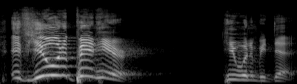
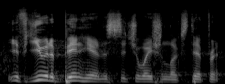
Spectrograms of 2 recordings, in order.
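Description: First: Anguished cry. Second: Soft, falling lament; fading lament. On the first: Sisters crying out to Jesus, loud and anguished. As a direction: cry it out in grief. Preacher voicing the sisters' lament. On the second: Sisters lament trailing off softly. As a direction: let the grief sink to a hush. Same line repeated, fading down. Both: Retold or imitated.

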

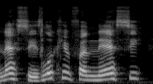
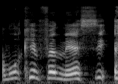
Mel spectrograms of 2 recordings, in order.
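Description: First: Said in the usual way. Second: A weak, higher-pitched attempt at a Scottish accent; half-hearted Scottish accent; bad Scottish accent. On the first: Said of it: "I can't do my Scottish accent". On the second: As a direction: have a go at a Scottish accent and miss. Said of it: "I can't do my Scottish accent very well tonight".

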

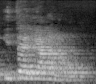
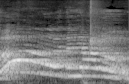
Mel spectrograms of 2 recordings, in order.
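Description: First: Said in the usual way. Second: Italiano with a laugh, higher and louder; light up with relief on Italiano; delighted Italiano. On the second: Real, not acted. She hears the husband speaks Italian, laughing with relief.

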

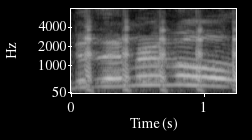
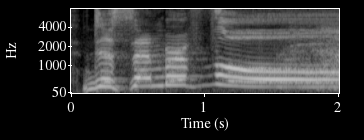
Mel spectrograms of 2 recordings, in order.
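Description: First: Drawn-out reveal shout. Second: Stretched, much higher, louder shout of December Fool; triumphant prank reveal. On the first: Shown as a demonstration. Showing the host how to say it, a long gleeful shout. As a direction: belt December Fool slowly, gleeful. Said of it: "you gotta say it like that". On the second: Retold or imitated. To his agent after the fake scandal, a gleeful drawn-out shout. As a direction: sing it out long and gleeful like a game-show reveal. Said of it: "I was like".

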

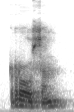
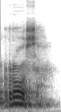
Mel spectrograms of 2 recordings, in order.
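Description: First: "Rosa" closed on m, as Rosam; "Rosa" plus a final m, no i; suffix I dropped. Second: Said in the usual way. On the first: Shown as a demonstration. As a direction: end "Rosa" with lips shut on m. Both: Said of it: "pero escribo Rosami".

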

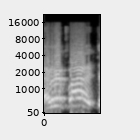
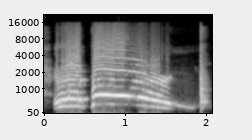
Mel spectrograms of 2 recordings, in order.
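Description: First: Preaching call. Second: Preaching shout. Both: Real, not acted. Prophet preaching against corruption.

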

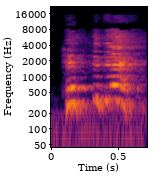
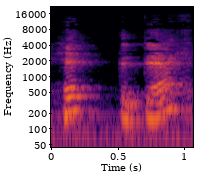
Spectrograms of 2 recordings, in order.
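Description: First: High, loud laughing call; called command. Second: Said in the usual way. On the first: Shown as a demonstration. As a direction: shout it like a game command. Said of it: "as fast as you can". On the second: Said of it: "If I say".

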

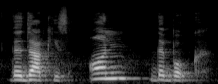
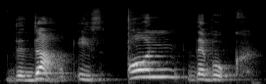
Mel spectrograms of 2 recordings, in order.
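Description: First: Said in the usual way. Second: Slow model sentence. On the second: Shown as a demonstration. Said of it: "teacher models sentence".

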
